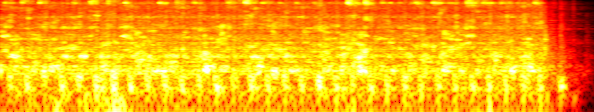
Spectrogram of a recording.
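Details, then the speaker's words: Free Troy-Bilt Pony riding mower, unknown history, cranked with choke on old bad-smelling gas: steady starter churning several strokes a second for five seconds, never catches; owner suspects stale gas of unknown age; crank no start. "but okay well it doesn't fire I mean the gas is probably you know like I said I have no idea how long the gas has been in there"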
